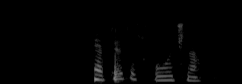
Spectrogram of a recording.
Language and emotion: Russian, sad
